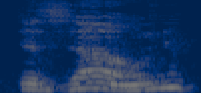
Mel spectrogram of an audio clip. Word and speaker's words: DAZN: That's why everyone was so mad when fucking Dazin opened up with moving Canelo's fight. Hey, how did that work for Dazin? Matter of fact, where the fuck's Dazin at right now? Well, DAZN, which is the proper pronunciation.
